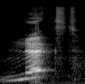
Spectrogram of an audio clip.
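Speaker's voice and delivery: loud, gruff shout; one curt, booming summons; gruff guard's call. Acted. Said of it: "gruffly says".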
